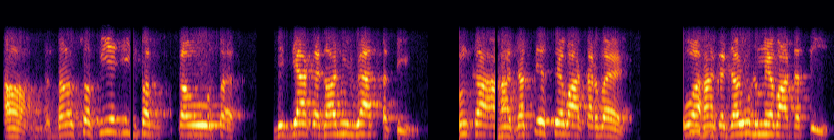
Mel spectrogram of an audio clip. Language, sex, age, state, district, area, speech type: Maithili, male, 45-60, Bihar, Darbhanga, rural, conversation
